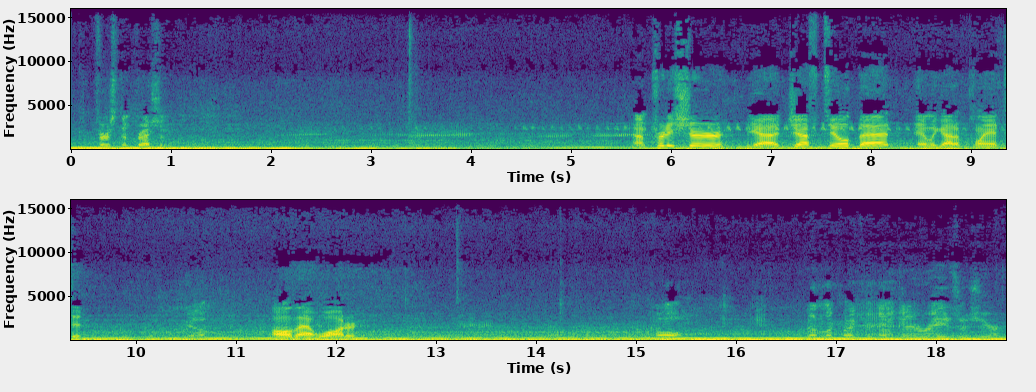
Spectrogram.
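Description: A vehicle engine hums steadily from inside the cab.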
